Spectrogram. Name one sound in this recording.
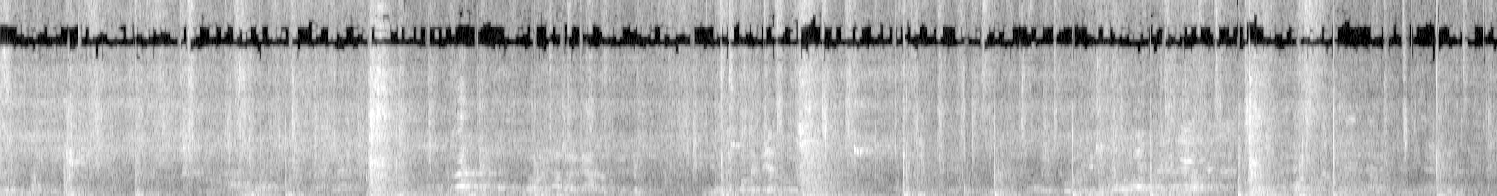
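Sneakers scuff and squeak on concrete.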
